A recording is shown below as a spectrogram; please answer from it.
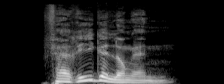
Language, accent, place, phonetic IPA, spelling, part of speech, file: German, Germany, Berlin, [fɛɐ̯ˈ.ʁiː.ɡə.lʊŋ.ən], Verriegelungen, noun, De-Verriegelungen.ogg
- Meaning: plural of Verriegelung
